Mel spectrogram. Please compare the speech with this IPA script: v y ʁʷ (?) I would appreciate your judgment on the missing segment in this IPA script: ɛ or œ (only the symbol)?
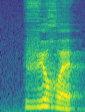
ɛ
